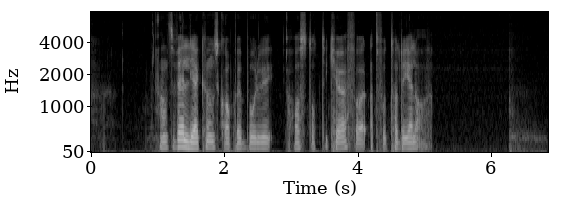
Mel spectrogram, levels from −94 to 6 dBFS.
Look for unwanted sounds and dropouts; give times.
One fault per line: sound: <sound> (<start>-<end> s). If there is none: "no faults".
no faults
